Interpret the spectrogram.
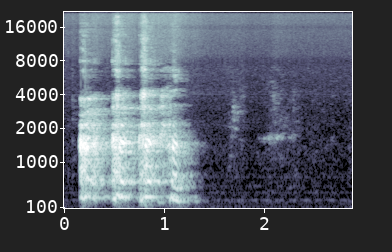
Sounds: Throat clearing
